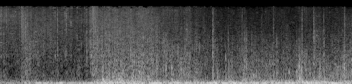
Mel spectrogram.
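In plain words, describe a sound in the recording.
Rocks crumble and clatter down.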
